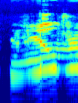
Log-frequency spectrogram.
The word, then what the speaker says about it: Louvre: तो यहाँ पर देखिएगा, लूव्र म्यूजियम फ्रांस, लूव्र संग्रहालय जो कहाँ पर है, फ्रांस में है, लूव्र, प्रोनाउंसिएशन ध्यान में रखिएगा।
